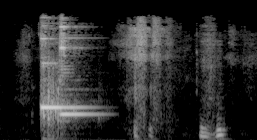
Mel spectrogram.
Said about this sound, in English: It's a slight spoiler. I'll ring the bell.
